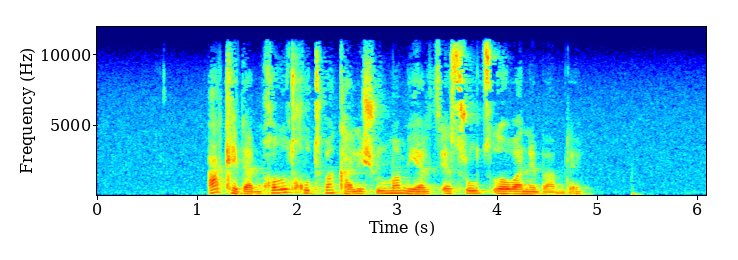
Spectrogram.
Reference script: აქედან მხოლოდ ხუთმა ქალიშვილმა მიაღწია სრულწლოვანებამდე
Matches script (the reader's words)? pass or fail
pass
